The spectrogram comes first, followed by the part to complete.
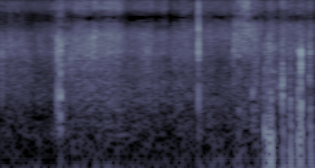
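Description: Handling noise: faint rustling with a couple of light clicks, then a dull thump near the end.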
